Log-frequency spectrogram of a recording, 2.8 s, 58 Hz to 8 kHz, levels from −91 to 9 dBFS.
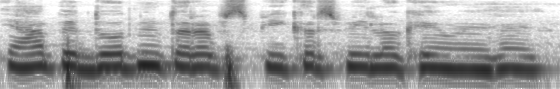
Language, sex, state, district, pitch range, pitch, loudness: Hindi, male, Arunachal Pradesh, Lower Dibang Valley, 180-205 Hz, 195 Hz, -16 LUFS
